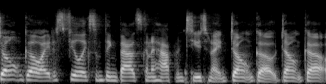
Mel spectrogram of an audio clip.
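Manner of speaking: mock begging, pleading tone. Retelling how a mother pleaded before a night out: imitating a mother begging. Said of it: "my mom's, like, begging".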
